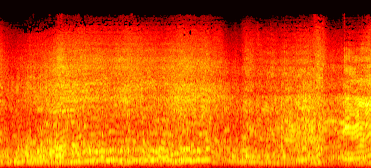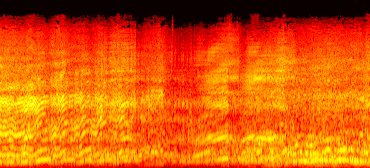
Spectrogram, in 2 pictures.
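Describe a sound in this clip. A dirt bike engine revs loudly and whines as the bike races past.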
